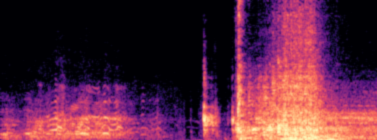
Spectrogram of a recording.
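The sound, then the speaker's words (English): A car engine cranks with a couple of sharp bursts, then catches and roars up into a loud, sustained rev, with no voices. “Whoa! Stay. Good car.”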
